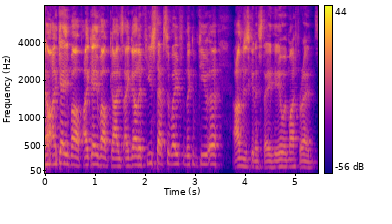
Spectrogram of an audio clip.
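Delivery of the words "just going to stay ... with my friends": normal talking voice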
